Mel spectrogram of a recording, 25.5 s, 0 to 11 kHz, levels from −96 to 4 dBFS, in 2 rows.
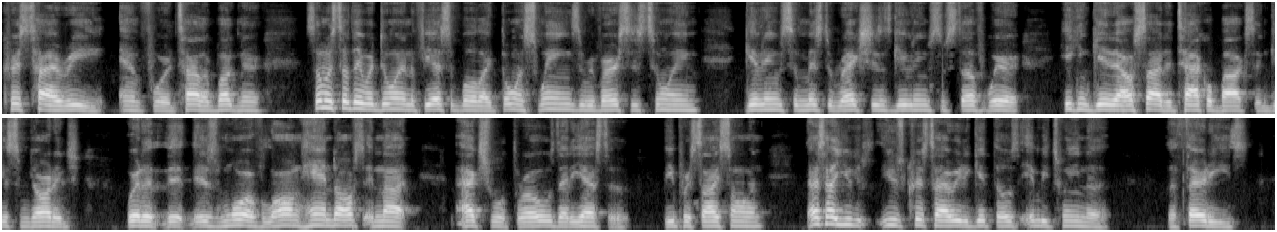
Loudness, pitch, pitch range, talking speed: -19 LUFS, 140 Hz, 130-150 Hz, 185 wpm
